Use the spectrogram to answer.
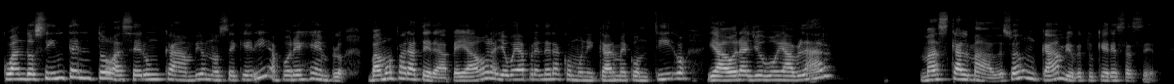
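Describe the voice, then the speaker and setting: Woman, psychologist, masterclass talk, asks the audience questions, acts out family members' lines, fairly high voice. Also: a little mellow.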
